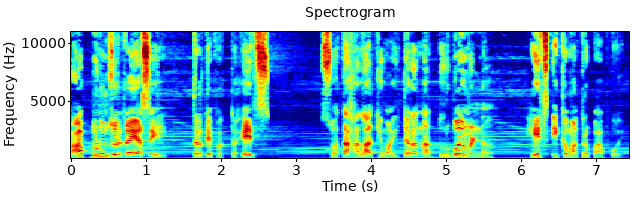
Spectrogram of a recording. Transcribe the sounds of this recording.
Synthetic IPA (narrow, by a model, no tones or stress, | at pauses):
papm̤əɽ̃uːnd͡zəɾkaɦiːəsel | t̪əɾt̪efək̚t̪əɦet͡s | sʋət̪aɦalakĩw̃ʋait̪əɾãnːad̪uɾbəlm̤əɳːəː | het͡sekəmat̪ɾəpapɦo̰j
